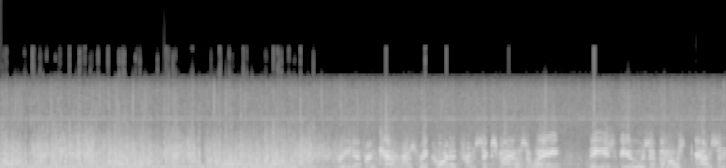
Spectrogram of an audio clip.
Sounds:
explosion
speech

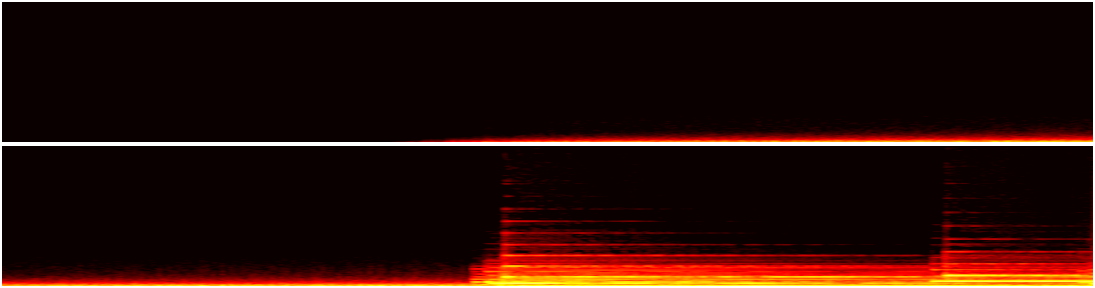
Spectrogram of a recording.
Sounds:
music

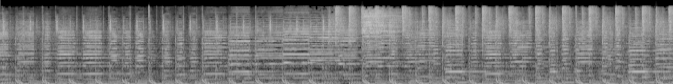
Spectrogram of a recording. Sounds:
music
house music

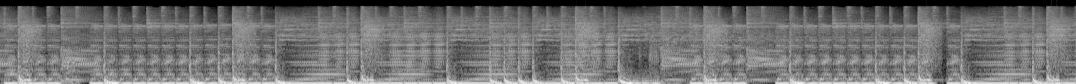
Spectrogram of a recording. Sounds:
dubstep
drum and bass
music
electronic music

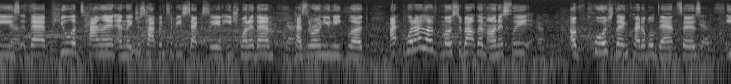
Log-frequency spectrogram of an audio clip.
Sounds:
speech

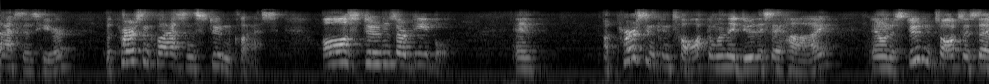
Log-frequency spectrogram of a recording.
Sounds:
speech

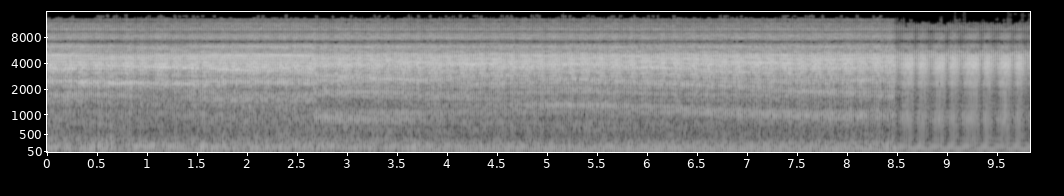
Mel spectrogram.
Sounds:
distortion
effects unit
noise

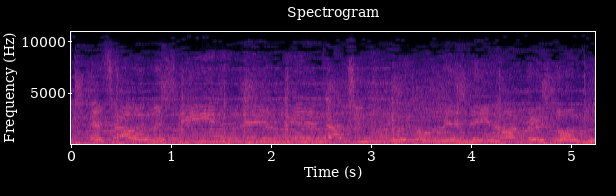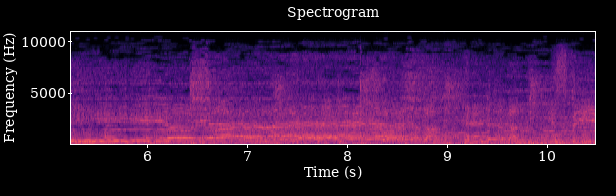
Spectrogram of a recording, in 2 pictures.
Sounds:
music
singing
pop music

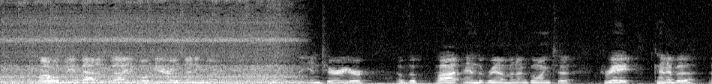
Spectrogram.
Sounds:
speech
inside a small room

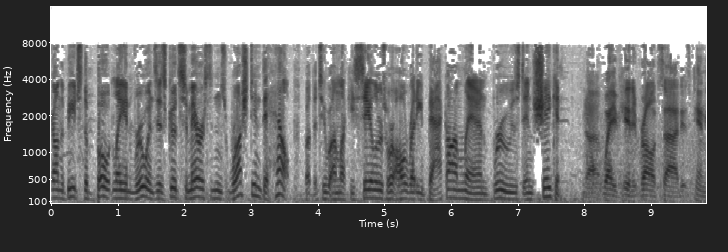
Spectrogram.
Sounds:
speech

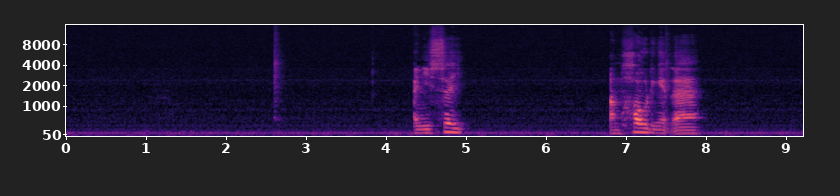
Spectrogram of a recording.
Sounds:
speech

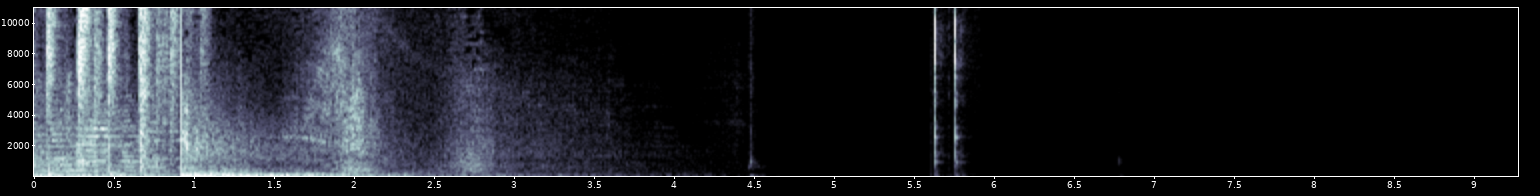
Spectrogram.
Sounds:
music

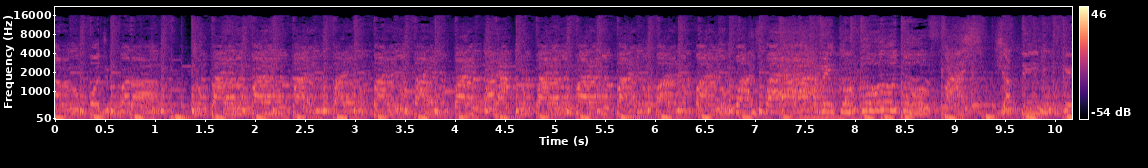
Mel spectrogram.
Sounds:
music
jingle (music)

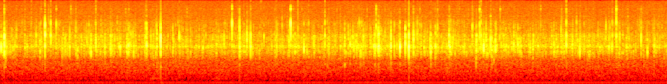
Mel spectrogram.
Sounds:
noise

